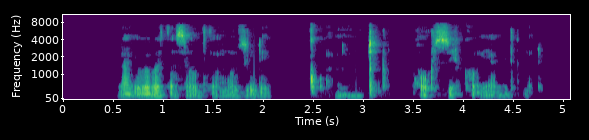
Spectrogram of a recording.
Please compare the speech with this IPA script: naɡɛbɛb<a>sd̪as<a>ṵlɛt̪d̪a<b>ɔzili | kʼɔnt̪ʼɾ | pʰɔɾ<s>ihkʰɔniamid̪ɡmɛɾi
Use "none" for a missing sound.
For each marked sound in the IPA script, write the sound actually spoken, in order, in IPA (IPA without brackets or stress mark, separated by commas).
a, a, m, s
